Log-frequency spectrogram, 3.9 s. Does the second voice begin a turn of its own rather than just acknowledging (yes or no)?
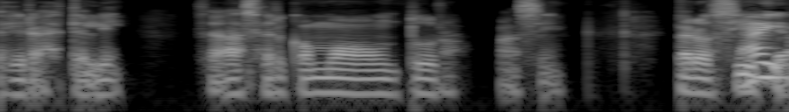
yes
